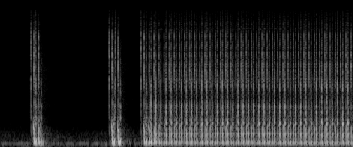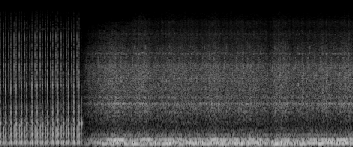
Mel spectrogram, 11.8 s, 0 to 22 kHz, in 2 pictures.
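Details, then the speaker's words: 1964 Ferrari 250 Lusso with a fuel issue: a crisp, steady electric fuel pump ticking at about four clicks a second, then the engine fires and idles evenly with cold oil. Normal electric fuel pump ticking. "when you hear a vintage ferrari and it's got this like click click click that's what you're hearing electric pump"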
